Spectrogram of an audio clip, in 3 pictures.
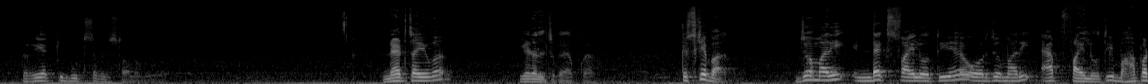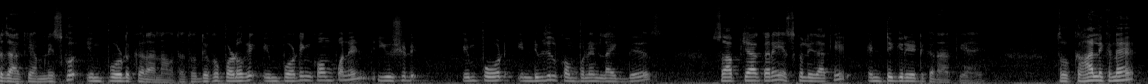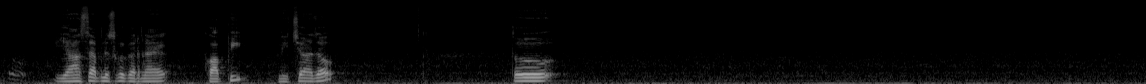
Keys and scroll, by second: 6.2 alt+Tab.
